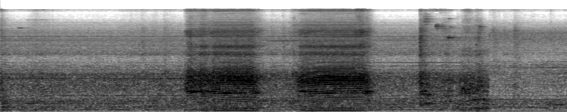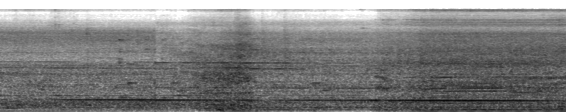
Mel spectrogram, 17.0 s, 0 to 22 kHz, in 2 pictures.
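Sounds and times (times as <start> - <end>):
sewing machines humming: 1.7 - 5.8, 10.6 - 17.0
thin steady whine: 7.3 - 17.0.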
